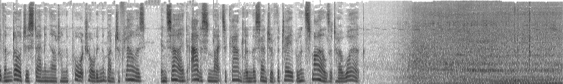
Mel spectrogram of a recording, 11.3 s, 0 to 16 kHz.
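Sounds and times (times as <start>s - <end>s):
speech: 0.0s - 7.4s
car driving up and idling: 7.3s - 11.2s.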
